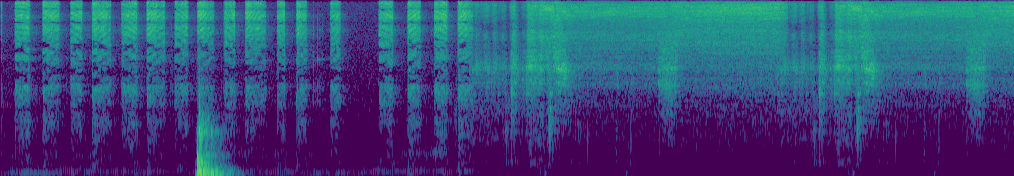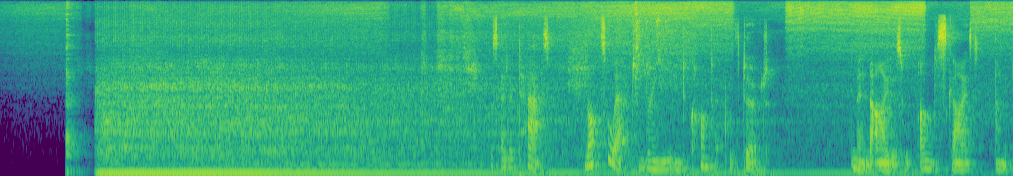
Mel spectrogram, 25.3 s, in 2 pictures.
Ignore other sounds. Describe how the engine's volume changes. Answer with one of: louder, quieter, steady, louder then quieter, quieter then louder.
quieter.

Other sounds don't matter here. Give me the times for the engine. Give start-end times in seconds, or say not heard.
13.8-25.2.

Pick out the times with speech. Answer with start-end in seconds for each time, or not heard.
18.8-22.4, 23.3-25.2.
